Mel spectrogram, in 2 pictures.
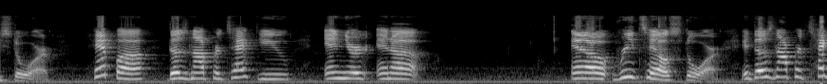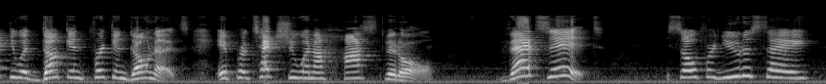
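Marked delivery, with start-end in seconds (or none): none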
